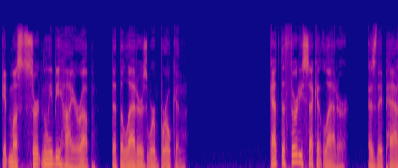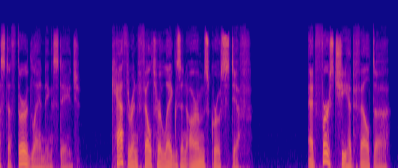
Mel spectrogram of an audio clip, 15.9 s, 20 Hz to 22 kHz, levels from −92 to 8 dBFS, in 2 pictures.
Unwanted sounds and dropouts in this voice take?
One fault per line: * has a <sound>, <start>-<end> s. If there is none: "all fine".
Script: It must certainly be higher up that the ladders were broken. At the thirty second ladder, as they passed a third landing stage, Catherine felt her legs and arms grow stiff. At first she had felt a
all fine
